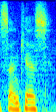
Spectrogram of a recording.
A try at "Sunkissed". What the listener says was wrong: Did you put the T on the end of that? It's sun-kissed, right? Sun-kissed?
